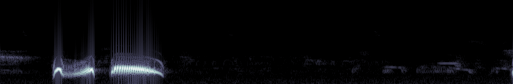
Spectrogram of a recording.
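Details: Spotted dove giving a loud, clear coo used to lure wild birds: a short hooked note then a longer, slurred low coo, followed by near silence and a final clipped note at the end.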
